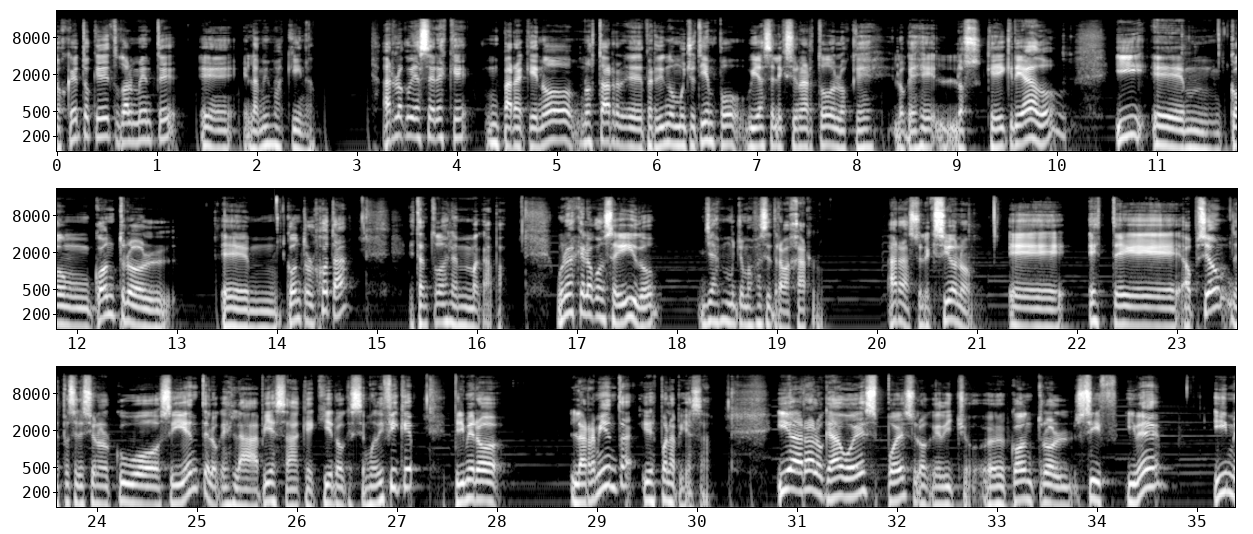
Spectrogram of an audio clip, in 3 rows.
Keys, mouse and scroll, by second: 6.3 Tab, 6.3-7.4 middle drag, 7.4-10.1 shift+right drag, 10.1 KP_7, 11.3 ctrl+KP_7, 16.4 scroll down 1, 17.0-20.9 middle drag, 20.9 ctrl+KP_7, 23.7-26.6 shift+right drag, 34.4 ctrl+shift+b.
